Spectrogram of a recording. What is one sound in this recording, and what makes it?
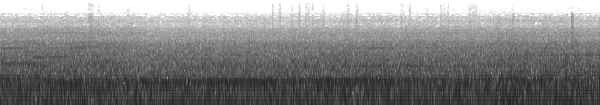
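A car engine roars steadily at high revs as the car speeds up.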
